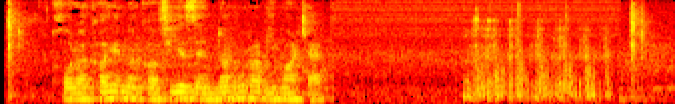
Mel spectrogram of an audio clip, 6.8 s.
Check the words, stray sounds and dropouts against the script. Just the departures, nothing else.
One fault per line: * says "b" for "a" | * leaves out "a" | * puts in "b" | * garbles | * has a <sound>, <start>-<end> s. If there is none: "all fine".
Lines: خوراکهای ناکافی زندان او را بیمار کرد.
* has a laugh, 4.6-6.1 s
